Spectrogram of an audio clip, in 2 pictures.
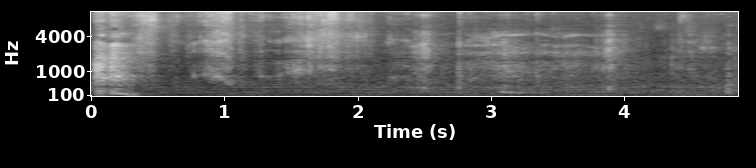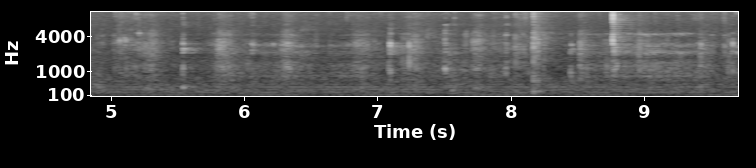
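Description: A bite into a crispy breaded fried shrimp with a loud crunch at the start, then crunchy chewing with many small crackles.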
